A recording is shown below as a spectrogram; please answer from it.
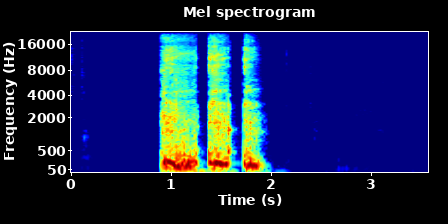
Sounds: Cough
